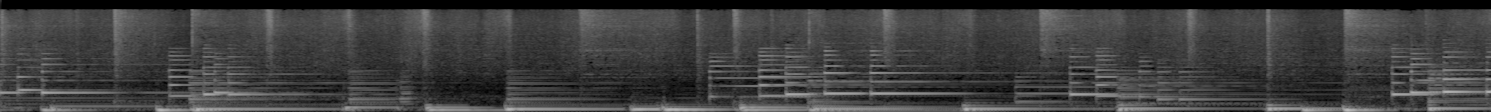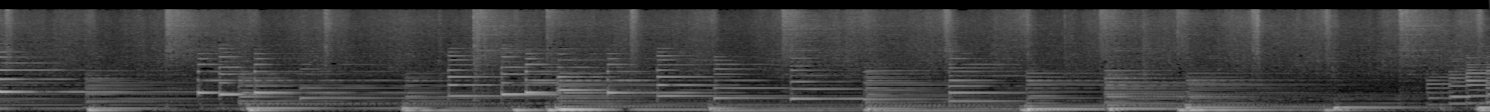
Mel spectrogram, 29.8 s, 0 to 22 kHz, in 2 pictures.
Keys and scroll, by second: 0.6 z, 2.2-2.8 typing, 3.1 Tab, 4.0 KP_2, 5.5 Delete, 8.9 z, 10.0 space, 10.8 space, 11.5 z, 14.0 KP_1, 15.4 space, 17.8 space, 18.9 space, 19.7 space, 20.5 m, 21.4 space, 22.8 n, 24.9 n, 26.1 space, 27.1 space, 28.7 space, 29.3 z.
